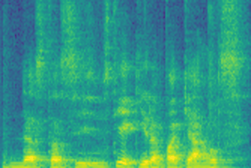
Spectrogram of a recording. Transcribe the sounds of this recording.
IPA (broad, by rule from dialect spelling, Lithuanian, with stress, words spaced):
nʲɛs tɐs ɪ ʋʲɪs ˈtʲiɛk ˈiːrɐ pɐˈkʲɛlˠts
